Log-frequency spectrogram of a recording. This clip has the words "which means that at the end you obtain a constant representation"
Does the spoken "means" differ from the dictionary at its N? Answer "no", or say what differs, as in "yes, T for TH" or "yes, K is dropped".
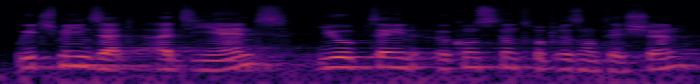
no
